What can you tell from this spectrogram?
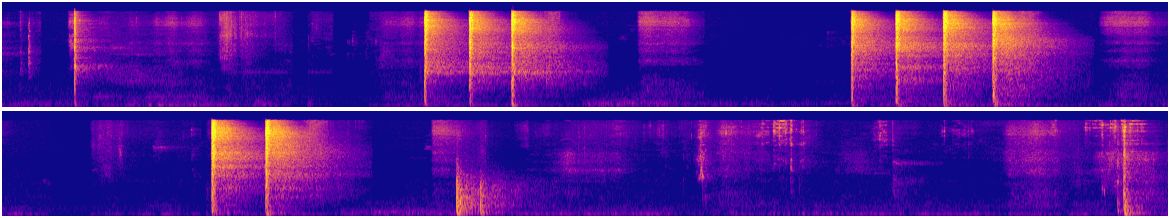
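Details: Sharp metallic mallet taps in bursts of two to four, driving a working channel into the sacroiliac joint during posterolateral sacroiliac joint fusion surgery with hardware; surgical malleting.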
